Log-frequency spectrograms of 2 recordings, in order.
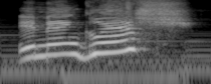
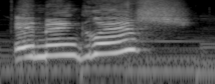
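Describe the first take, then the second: No difference in how they are said.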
